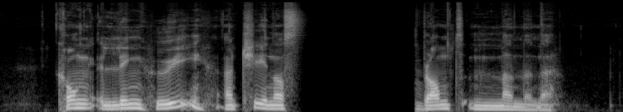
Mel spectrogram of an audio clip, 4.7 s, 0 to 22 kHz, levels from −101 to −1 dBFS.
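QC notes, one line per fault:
2.19–3.13 s, long network dropout: the speech cuts out for nearly a second. The last sound smears into a brief fading buzz, then about 0.79 s of silence before it picks up again, with roughly 0.92 s simply gone, likely from packets never arriving.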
